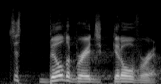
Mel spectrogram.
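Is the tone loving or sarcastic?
sarcastic. The phrase is said with an exasperated, sarcastic edge. The speaker is fed up with someone's whining. "we'll talk about the sarcastic version"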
